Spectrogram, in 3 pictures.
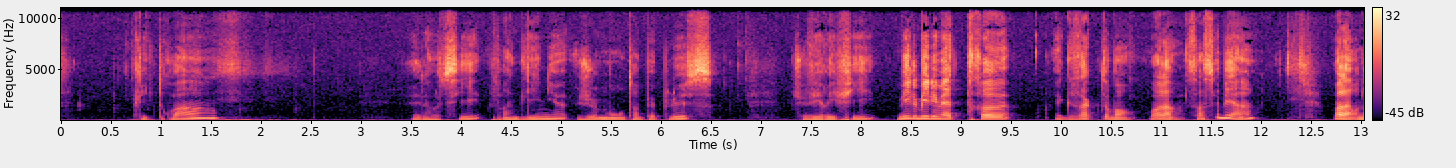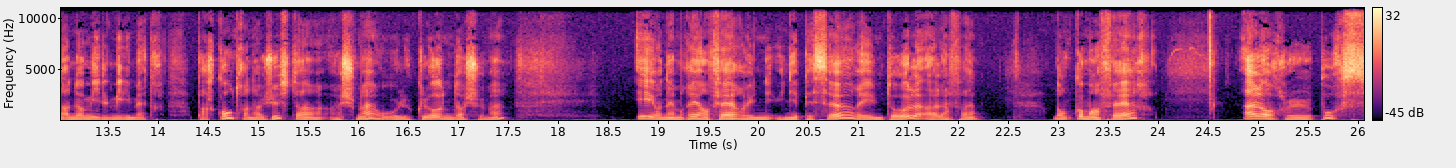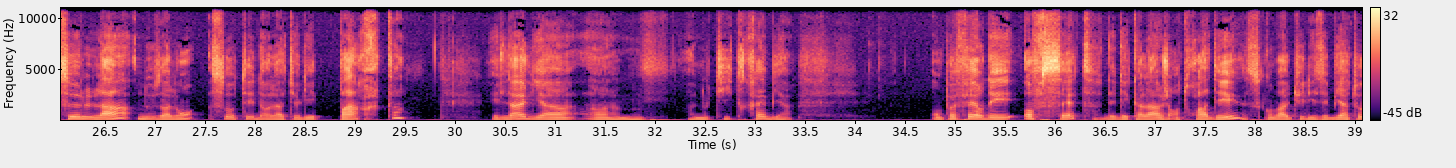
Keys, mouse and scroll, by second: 0.6 right click, 1.3 right click, 1.8 right click, 2.4 right click, 4.4 click, 6.5 click, 7.0-8.0 scroll down 3, 9.3 middle click, 10.2-11.1 right drag, 12.0 click, 12.2 space, 14.0 scroll up 2, 15.3 middle click, 16.7-17.7 right drag, 17.9 scroll up 2, 18.9 scroll up 2, 19.3-19.6 scroll down 2, 23.3 scroll up 2, 24.1 right click, 27.8 click, 29.0 click, 31.5 click, 33.6 click.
